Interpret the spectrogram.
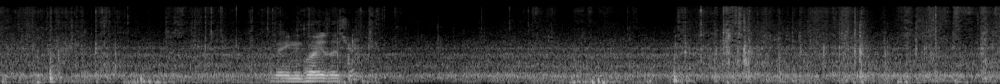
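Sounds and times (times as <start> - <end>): cardboard box being handled: 0.0 - 2.6, 5.2 - 10.0
paper crinkling: 0.0 - 10.0
steady low hum: 0.0 - 10.0.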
